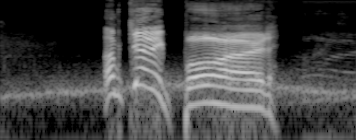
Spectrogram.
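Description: A man speaks in a gruff, mocking voice.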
